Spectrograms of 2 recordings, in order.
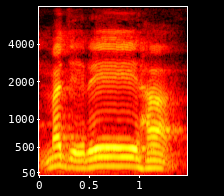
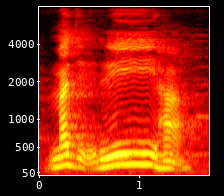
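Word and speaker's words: مجريها: আর শুধুমাত্র পবিত্র কোরআন মাজিদে এক জায়গায় ইয়ায়ে মাজহুল উচ্চারণ হয়। যেমন পবিত্র কোরআনে আমরা জেনেছি বা আমরা শুনেছি পবিত্র কোরআনে আছে বিসমিল্লাহি মাজরেহা এখানে মূলত উচ্চারণ হবে মাজরিহা তবে এখানে এই ইয়ে মাজহুল উচ্চারণ হবে বিসমিল্লাহি মাজরেহা সম্মানিত দর্শক এত সময়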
